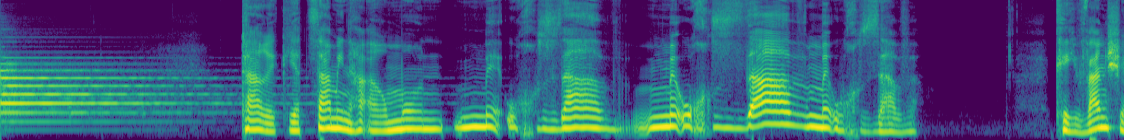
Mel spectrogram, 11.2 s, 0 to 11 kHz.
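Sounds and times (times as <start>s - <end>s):
large palace bell ringing at sunset: 0.0s - 4.1s
speech: 2.4s - 9.2s, 10.6s - 11.2s.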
